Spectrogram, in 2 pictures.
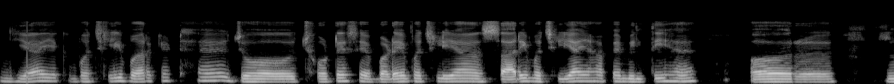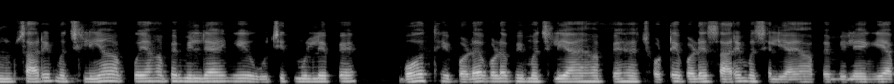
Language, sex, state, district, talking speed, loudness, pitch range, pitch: Hindi, male, Jharkhand, Sahebganj, 160 wpm, -22 LUFS, 130-145 Hz, 135 Hz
